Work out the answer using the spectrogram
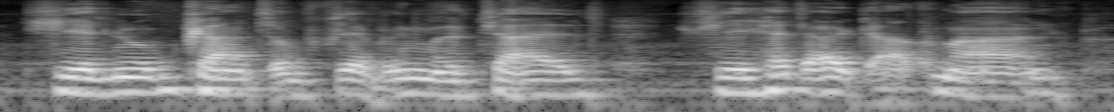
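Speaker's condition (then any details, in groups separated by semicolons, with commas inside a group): Cerebral palsy; from birth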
